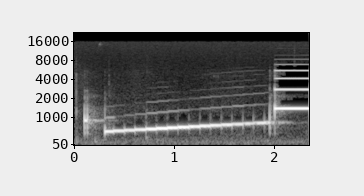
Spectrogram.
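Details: Corpuls3 defibrillator charging at a manually selected 50 joules during a daily function test: a pulsing electronic tone climbs steadily in pitch, then settles into a steady high ready tone.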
